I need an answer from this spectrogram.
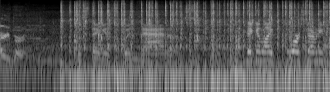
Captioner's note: engine growling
